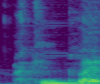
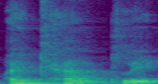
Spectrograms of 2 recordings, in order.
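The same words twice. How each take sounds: First: The word 'can' is said weakly and quickly. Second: The word 'can' is said with a full, strong vowel. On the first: The speaker calls it right. "Very weak" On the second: The speaker calls it wrong. "I don't say"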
